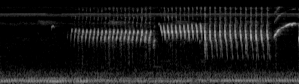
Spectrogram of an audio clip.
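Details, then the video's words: Long-singing domestic canary performing a master song meant to prompt young or reluctant canaries to sing: rapid trilled phrases, a buzzy pulsed roll, then a faster rattling trill and a rising whistle, over faint low hum. "Suara MASTERAN Kenari Gacor Panjang Sangat Efektif Untuk PANCINGAN Kenari Bahan Dan Malas Bunyi"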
